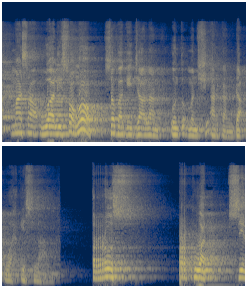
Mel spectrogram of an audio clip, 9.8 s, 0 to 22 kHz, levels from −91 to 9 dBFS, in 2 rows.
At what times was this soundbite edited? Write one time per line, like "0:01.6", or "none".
0:06.0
